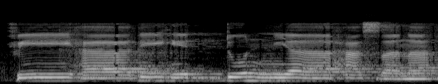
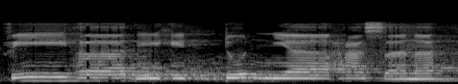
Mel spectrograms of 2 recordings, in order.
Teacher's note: nun mati ini ataupun yang berbaris sukun ini dengan jelas dan tidak berdengung atau dibaca izhar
